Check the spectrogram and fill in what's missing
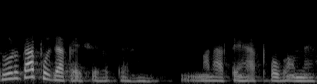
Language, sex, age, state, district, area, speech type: Hindi, female, 60+, Bihar, Begusarai, urban, conversation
